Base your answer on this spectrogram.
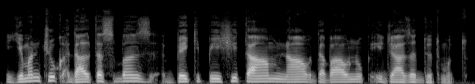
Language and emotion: Kashmiri, neutral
